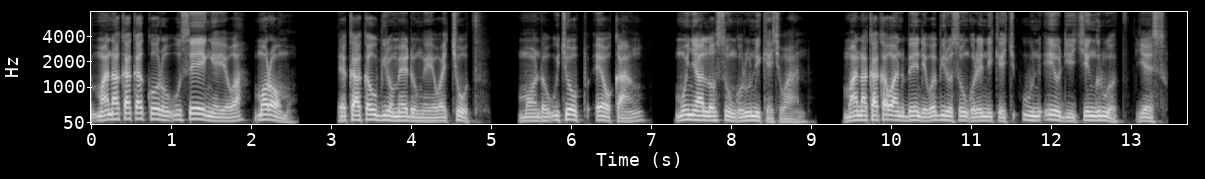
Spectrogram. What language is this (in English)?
Luo (Kenya and Tanzania)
